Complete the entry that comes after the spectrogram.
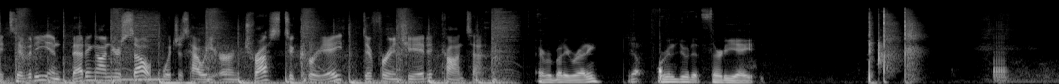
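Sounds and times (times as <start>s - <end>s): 
speech: 0.0s - 7.7s
sharp hand claps: 8.7s - 9.3s.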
